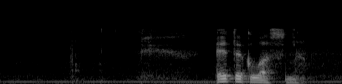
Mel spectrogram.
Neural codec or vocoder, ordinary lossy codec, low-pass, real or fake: none; none; 5.4 kHz; real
